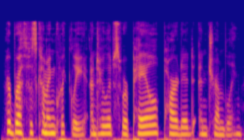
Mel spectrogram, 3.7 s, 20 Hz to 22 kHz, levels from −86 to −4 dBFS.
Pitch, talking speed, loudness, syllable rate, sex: 205 Hz, 210 wpm, -20 LUFS, 5.3 syllables/s, female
